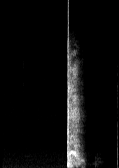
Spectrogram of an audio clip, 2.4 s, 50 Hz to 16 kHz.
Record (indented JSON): {
  "cough_length": "2.4 s",
  "cough_amplitude": 32768,
  "cough_signal_mean_std_ratio": 0.23,
  "survey_phase": "beta (2021-08-13 to 2022-03-07)",
  "age": "18-44",
  "gender": "Male",
  "wearing_mask": "No",
  "symptom_cough_any": true,
  "symptom_runny_or_blocked_nose": true,
  "symptom_diarrhoea": true,
  "symptom_fatigue": true,
  "symptom_headache": true,
  "smoker_status": "Never smoked",
  "respiratory_condition_asthma": false,
  "respiratory_condition_other": false,
  "recruitment_source": "Test and Trace",
  "submission_delay": "2 days",
  "covid_test_result": "Positive",
  "covid_test_method": "RT-qPCR"
}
